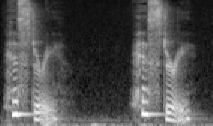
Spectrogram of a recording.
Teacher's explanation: we've got stress on the first syllable, history, history.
